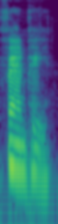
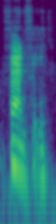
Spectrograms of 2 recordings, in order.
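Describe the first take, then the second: First: The middle sound is a separate p sound. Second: The middle sound is a smooth f sound. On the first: The speaker has to stop and think to say it. "you have to be like Phanpy. You have to stop and think" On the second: It sounds more natural and flows faster. "people pronounce it fan fan Phanpy because it just sounds more natural. It flows faster"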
